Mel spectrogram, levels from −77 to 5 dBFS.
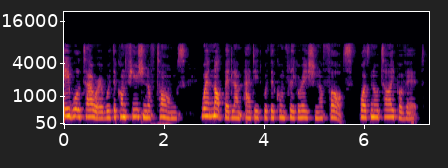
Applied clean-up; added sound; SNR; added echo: none; none; none; none.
